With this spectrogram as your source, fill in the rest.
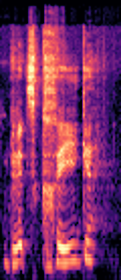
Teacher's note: when you pronounce the r in German you kind of have to go in the back of your throat like um Blitzkrieg you gotta kind of like put like let's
